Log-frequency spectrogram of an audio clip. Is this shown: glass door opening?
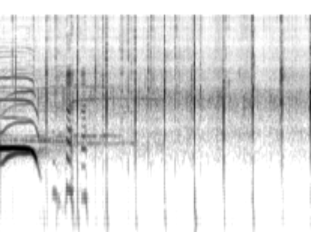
no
